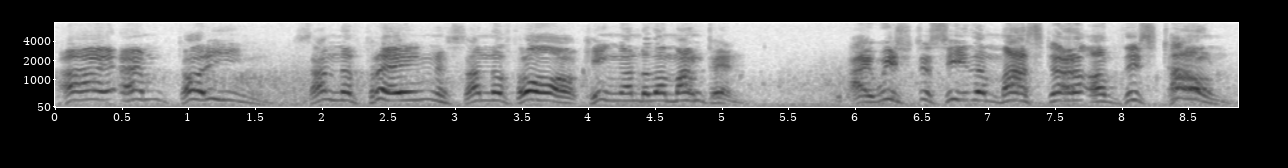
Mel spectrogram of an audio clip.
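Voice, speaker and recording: A proud dwarf king in an old radio play. The voice is high and forceful, full of grand, pompous declamation, with faint noise on the recording. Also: animated, slow pace, exaggerated voice, poor audio. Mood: imperious, proclaiming. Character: proud, pompous male dwarf king claiming his inheritance. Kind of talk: 1960s radio drama acting.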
